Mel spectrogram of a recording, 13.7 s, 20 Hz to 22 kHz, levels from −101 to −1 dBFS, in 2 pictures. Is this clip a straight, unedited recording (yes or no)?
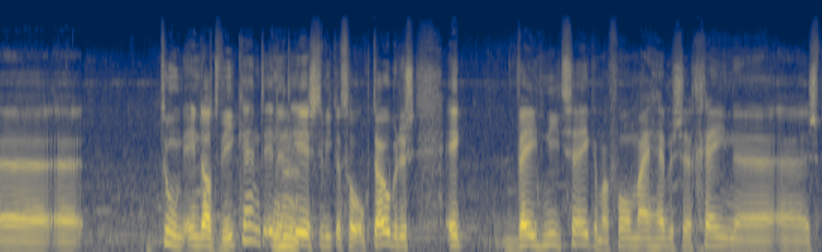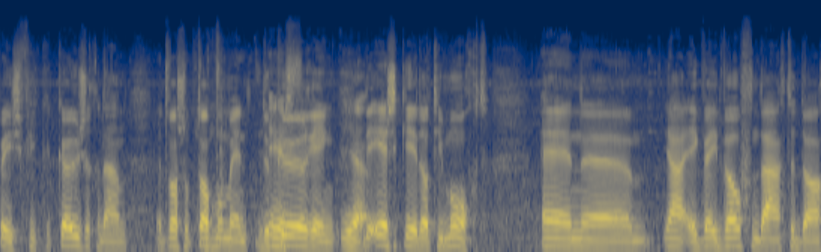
yes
